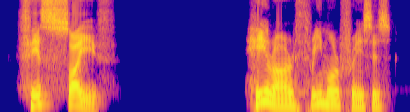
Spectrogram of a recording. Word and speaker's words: في الصيف: The hamza of al is silent because it's in connected speech, and the lam is also silent because it is a solar lam.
